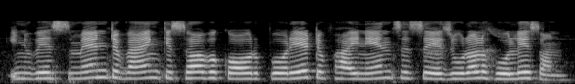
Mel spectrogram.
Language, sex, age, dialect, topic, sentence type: Bhojpuri, female, <18, Southern / Standard, banking, statement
